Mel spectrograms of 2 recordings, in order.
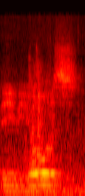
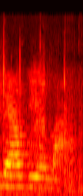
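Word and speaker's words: alveoli: the ventilation that has nothing to do with avolis is that right it's not avolis it's Alvi Alvi yes and that's not Kathy's Way that's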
